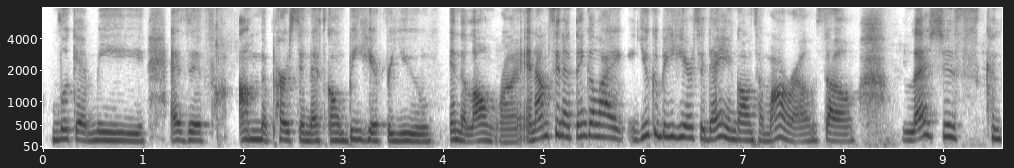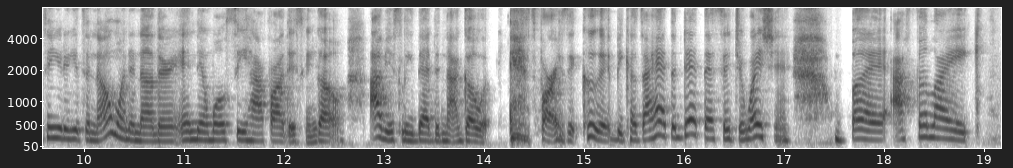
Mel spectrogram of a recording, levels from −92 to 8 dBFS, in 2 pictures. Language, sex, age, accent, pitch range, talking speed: English, female, 20-39, American, 170-220 Hz, 230 wpm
